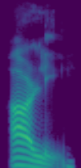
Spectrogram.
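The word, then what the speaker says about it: early: এবার আমরা শিখব ই সাইলেন্ট, মানে ই এর উচ্চারণ হবে না। যেমন, আর্লি।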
